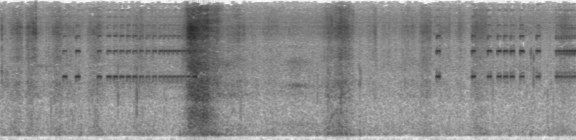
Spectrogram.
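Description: Metal detector beeping at one steady pitch, first in quick pulses that run together into a held tone, then again near the end, as it closes on a buried target in the dug soil. Between the beeps a hand digging tool scrapes through loose soil twice, the first scrape the loudest.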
